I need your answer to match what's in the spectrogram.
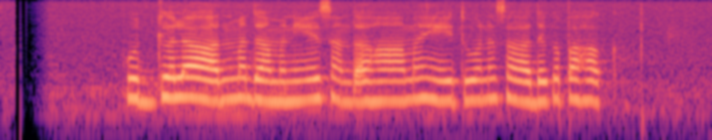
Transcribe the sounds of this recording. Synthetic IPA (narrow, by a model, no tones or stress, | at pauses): pud̪̚ɡəlaaːt̪məd̪amənijesand̪əɦaːməɦeːt̪uʋənəsaːd̪əkəpaɦak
